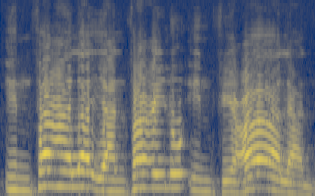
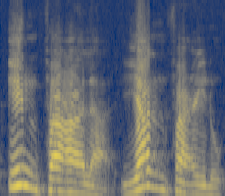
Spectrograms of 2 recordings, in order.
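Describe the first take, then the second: First: ان فعل ینفعل انفعالا read slowly, each form separated; slow recitation. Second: Said in the usual way. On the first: Shown as a demonstration. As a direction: drill the paradigm slowly for students. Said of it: "دقت بتید". (شمرده و آهسته) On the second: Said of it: "ببینید".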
